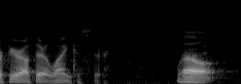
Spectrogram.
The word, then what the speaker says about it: Lancaster: Well, there's some people call it Lancaster, and I go, well, it's spelled with A's, so I don't know why you're calling it Lancaster, but it's Lancaster if you look at it.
